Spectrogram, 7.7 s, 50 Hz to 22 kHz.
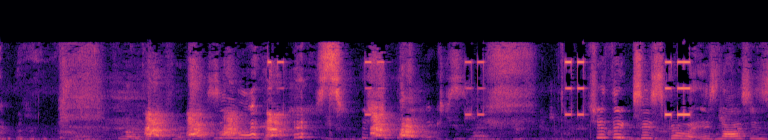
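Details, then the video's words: A four-year-old female dog and an eight-week-old puppy play fighting, the puppy's first play fight; rough, breathy growls and short barks burst out in clusters, then higher, tonal yips and whines near the end, with people talking in the background. "4yr old female dog and 8 week old puppy play fighting"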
